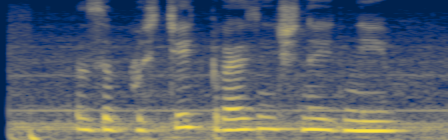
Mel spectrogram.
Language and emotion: Russian, neutral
